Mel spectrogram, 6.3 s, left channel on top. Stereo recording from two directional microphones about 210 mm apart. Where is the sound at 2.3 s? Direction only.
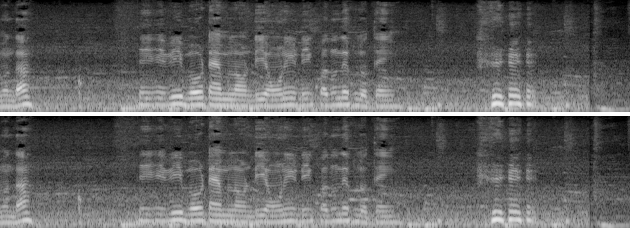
55° left (ahead or behind).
